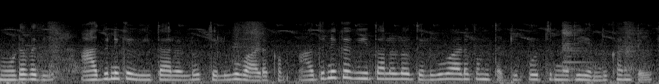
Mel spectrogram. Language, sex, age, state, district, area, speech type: Telugu, female, 18-30, Telangana, Warangal, rural, spontaneous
